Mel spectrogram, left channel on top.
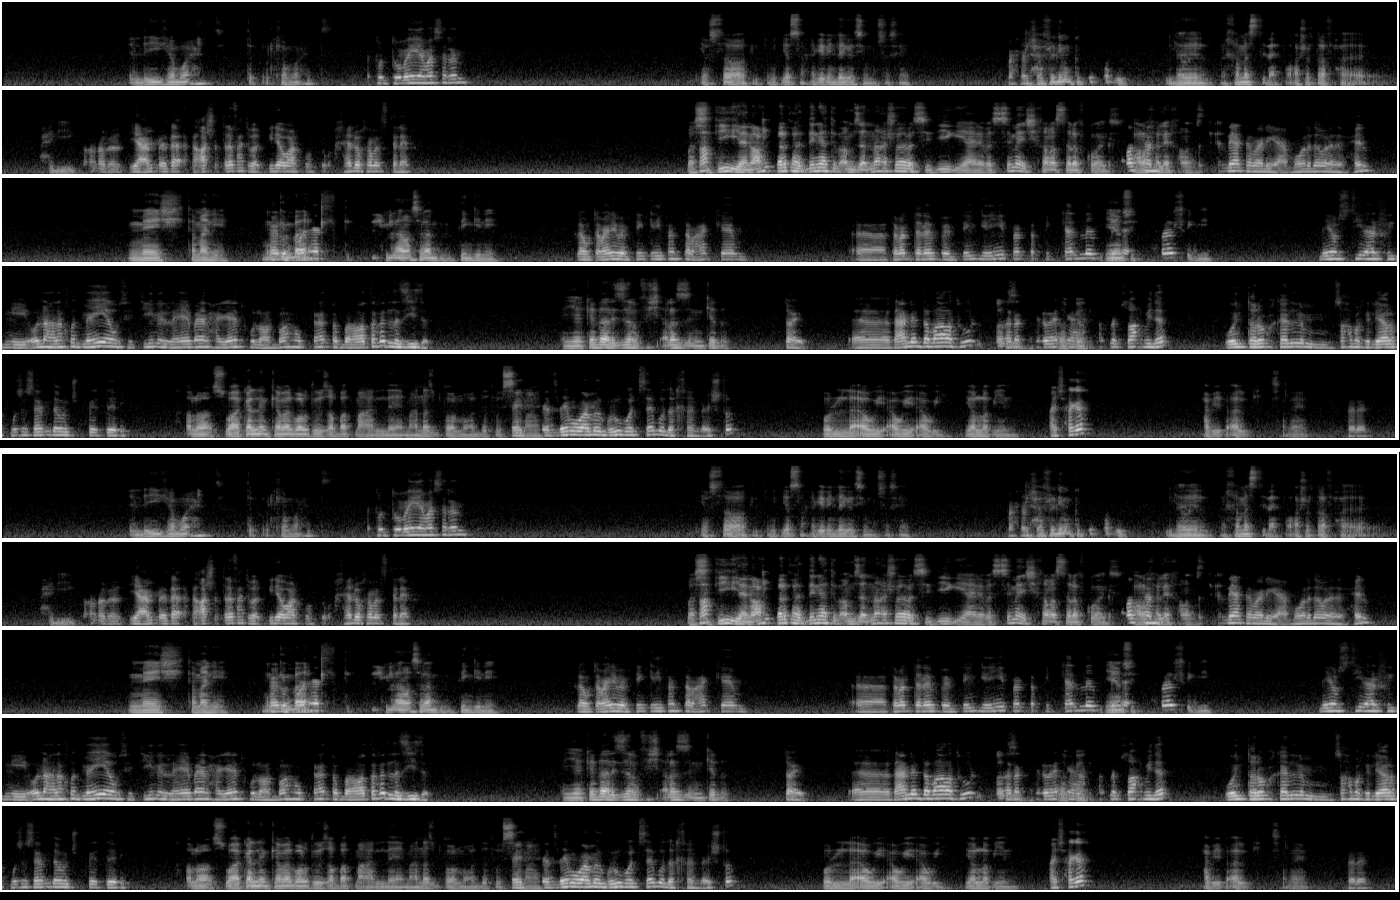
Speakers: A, on the left; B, on the right.
A: اللي يجي كام واحد انت بتقول كام واحد
B: 300 مثلا
A: يا اسطى 300 يا اسطى احنا جايبين ليجاسي وموسى
B: ما احنا
A: الحفله
B: مش عايزين
A: دي ممكن توصل ل
B: طب
A: ل 5000 او 10000 ح- واحد يجي
B: يا يا عم لا 10000 هتبقى كبيره قوي على الفندق خلوا 5000
A: بس
B: صح؟
A: تيجي يعني 10000 الدنيا هتبقى مزنقه شويه بس تيجي يعني بس ماشي 5000 كويس
B: خلاص
A: تعالى
B: خليها
A: خليها 5000
B: خليها 8 يا عم ولا ده ولا ده حلو
A: ماشي 8 ممكن
B: حلو 8
A: بقى تعملها مثلا ب 200 جنيه
B: لو 8 ب 200 جنيه فانت معاك كام؟ آه 8000 ب 200 جنيه فانت بتتكلم
A: 160000
B: في تقريبا
A: جنيه
B: 160 ألف جنيه قلنا هناخد 160 اللي هي باقي الحاجات والأرباح وبتاع طب أعتقد لذيذة
A: هي كده لذيذة مفيش ألذ من كده
B: طيب آه تعال نبدأ بقى على طول
A: ألذ
B: أنا
A: من
B: دلوقتي
A: كده بجد
B: هكلم صاحبي ده وأنت روح كلم صاحبك اللي يعرف موسى سام ده ونشوف ايه الدنيا
A: خلاص وهكلم كمال برضو يظبط مع ال... مع الناس بتوع المعدات والسماعات
B: ماشي كلمه واعمل جروب واتساب ودخلنا قشطة
A: فل أوي أوي أوي يلا بينا
B: عايز حاجة؟
A: حبيب قلبي سلام
B: سلام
